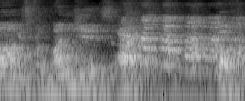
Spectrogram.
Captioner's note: laughter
